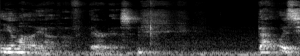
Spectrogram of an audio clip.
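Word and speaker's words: Iamaleava: Iamaliava? Iamaliava, there it is.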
